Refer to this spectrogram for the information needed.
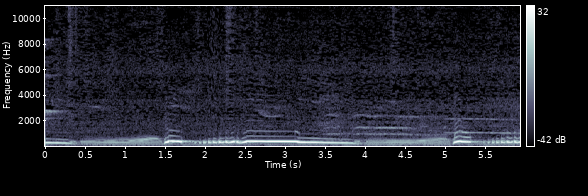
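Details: Pelung dove coos as a prompt for doves to begin calling: a soft wavering phrase, then a sharp start, fluttering pulses and a long, loud, level low note that falls away, with a faint hum behind.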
